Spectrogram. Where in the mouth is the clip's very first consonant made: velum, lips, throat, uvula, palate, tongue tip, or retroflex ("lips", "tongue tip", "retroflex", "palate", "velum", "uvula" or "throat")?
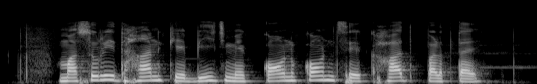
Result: lips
